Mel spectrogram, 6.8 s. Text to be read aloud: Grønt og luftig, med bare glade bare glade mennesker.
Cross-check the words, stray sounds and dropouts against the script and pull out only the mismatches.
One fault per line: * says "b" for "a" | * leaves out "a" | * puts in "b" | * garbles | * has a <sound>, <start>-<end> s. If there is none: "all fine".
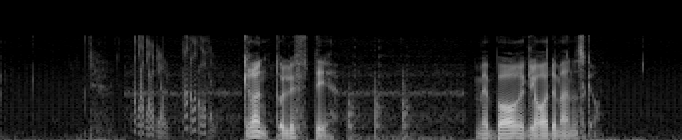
* has a chirp, 1.3-2.2 s
* has a thud, 3.5-4.6 s
* leaves out "bare glade"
